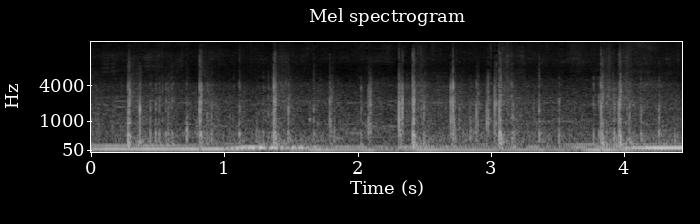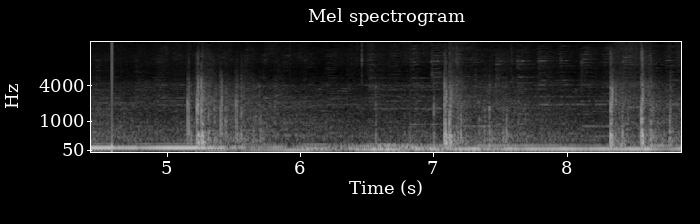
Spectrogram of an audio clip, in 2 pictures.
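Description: Fireworks display going off: a quick, irregular series of bangs and crackling bursts, a few of them standing out louder. Under them runs music with a heavy, steady bass line.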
